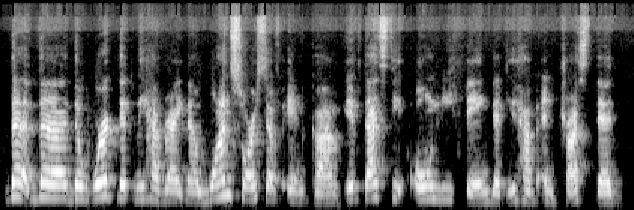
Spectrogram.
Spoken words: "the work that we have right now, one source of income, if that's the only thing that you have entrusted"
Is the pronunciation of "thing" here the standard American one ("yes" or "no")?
yes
